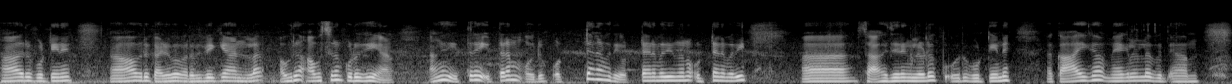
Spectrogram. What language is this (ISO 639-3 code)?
mal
